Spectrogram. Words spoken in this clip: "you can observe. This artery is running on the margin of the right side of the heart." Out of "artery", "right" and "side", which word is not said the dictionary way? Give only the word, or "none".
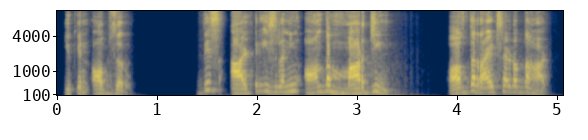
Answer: artery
